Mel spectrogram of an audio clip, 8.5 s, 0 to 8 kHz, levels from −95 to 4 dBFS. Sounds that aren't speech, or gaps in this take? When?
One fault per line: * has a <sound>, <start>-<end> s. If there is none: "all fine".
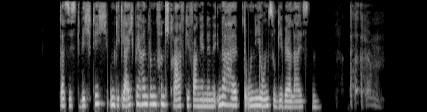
* has a throat clearing, 6.7-7.7 s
